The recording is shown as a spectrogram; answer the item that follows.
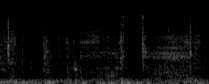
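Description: Faint, scattered light clicks and taps: a spark plug held in a 5/8-inch socket on an extension knocking lightly against engine parts as it is guided down to the spark plug hole.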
